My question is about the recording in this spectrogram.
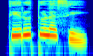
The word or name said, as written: ತಿರುತುಳಸಿ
